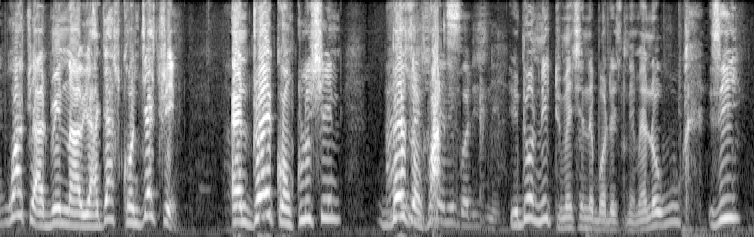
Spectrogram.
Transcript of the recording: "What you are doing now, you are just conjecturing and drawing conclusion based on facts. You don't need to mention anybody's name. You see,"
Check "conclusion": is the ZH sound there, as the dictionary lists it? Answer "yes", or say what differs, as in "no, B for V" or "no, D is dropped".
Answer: no, SH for ZH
